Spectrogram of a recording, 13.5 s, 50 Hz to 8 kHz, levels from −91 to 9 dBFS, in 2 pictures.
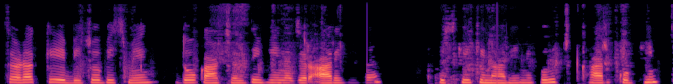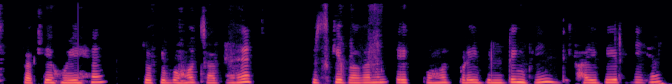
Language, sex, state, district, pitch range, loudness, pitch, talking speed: Hindi, female, Chhattisgarh, Balrampur, 225-250 Hz, -25 LUFS, 235 Hz, 180 wpm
